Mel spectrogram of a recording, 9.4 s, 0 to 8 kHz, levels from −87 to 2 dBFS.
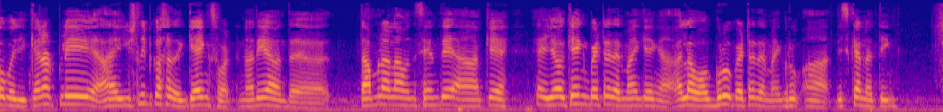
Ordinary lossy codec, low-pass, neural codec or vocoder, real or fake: MP3, 32 kbps; 7.2 kHz; none; real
